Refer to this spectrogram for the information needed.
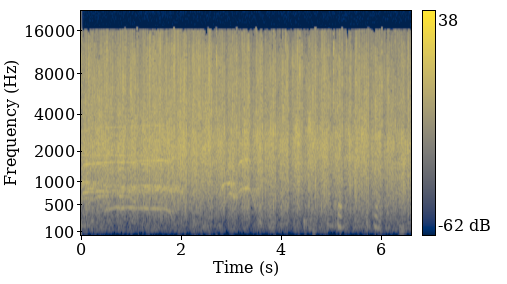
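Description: A crowd applauds steadily, dense clapping filling the whole stretch at an even, loud level, with a few faint tonal sounds and murmurs mixed in.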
